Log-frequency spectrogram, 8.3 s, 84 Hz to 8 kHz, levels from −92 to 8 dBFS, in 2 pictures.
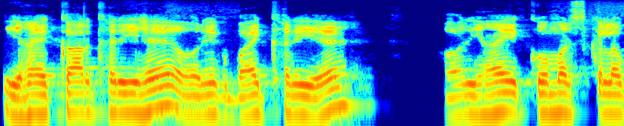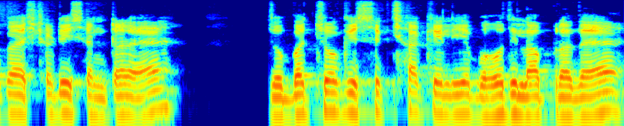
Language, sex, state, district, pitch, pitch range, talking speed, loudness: Hindi, male, Bihar, Samastipur, 135 Hz, 125-140 Hz, 210 wpm, -16 LUFS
